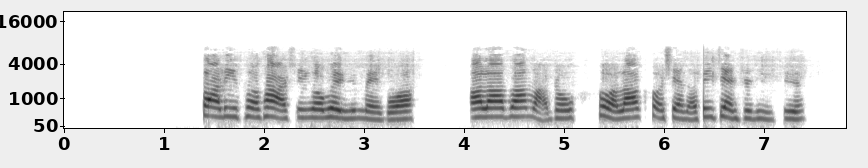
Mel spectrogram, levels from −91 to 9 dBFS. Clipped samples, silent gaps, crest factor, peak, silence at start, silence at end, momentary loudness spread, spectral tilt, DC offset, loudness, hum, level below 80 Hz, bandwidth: under 0.1%; none; 20 dB; -4 dBFS; 1.4 s; 0.45 s; 12 LU; -4.5 dB/octave; under 0.1%; -21 LUFS; none; -78 dBFS; 7.2 kHz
